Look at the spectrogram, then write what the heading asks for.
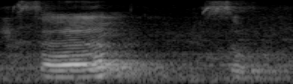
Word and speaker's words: Serm Sup: Sawadika, my name is Serm Sup. Serm Sup. You can hear that Serm. There's no R sound. But in here I put R, right?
